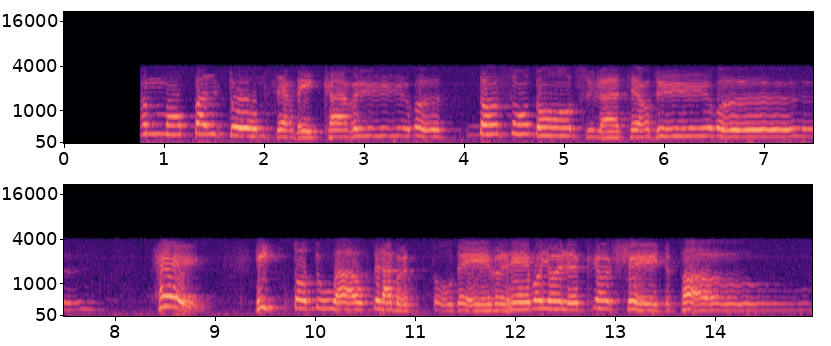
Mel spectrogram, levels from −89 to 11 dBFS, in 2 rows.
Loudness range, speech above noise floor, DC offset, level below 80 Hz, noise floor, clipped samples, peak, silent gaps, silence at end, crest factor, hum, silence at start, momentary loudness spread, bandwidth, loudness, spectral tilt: 3 LU; over 75 dB; under 0.1%; -46 dBFS; under -90 dBFS; under 0.1%; -2 dBFS; none; 0 s; 14 dB; none; 0.75 s; 12 LU; 4.2 kHz; -15 LUFS; -10.5 dB/octave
